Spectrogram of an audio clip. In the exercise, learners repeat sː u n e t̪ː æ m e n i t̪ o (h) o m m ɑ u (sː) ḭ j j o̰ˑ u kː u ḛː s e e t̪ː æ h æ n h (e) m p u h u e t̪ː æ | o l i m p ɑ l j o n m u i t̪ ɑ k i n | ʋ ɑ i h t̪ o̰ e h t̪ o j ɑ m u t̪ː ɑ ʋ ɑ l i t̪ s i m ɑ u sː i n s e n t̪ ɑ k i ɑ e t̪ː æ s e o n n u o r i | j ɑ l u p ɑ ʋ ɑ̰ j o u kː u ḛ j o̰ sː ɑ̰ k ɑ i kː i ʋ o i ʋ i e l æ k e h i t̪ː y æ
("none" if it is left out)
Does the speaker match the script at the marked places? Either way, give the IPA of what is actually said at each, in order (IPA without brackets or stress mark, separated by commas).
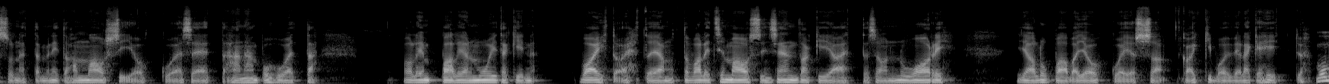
h, sː, æ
